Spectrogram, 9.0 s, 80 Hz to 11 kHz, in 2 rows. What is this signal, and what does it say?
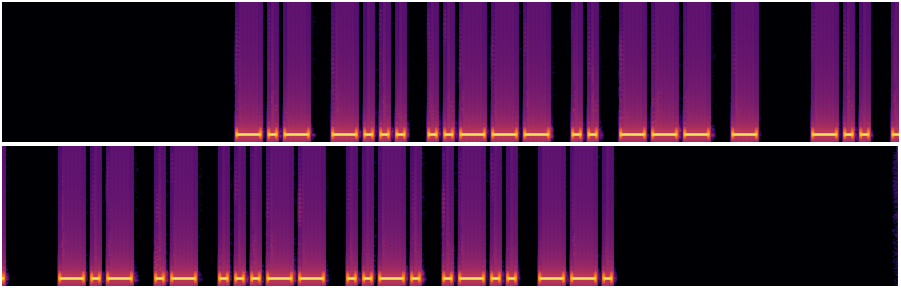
Morse code, heard as a keyed tone, about 32 wpm, 700 Hz. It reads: KB2IOT DE KA3FLG
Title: USA Callsign DE Callsign - 6 Characters - 30wpm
